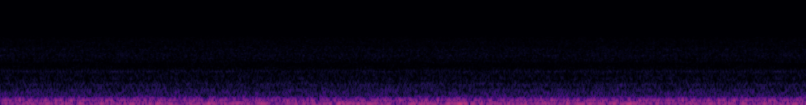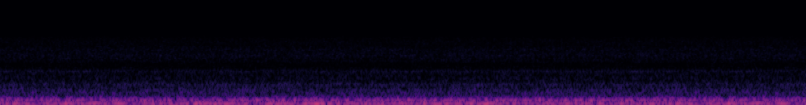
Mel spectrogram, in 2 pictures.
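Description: A train cab hums with a low steady rumble as the train rolls slowly along the tracks.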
